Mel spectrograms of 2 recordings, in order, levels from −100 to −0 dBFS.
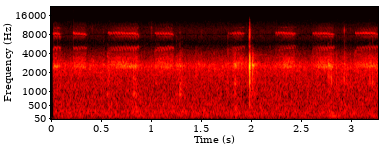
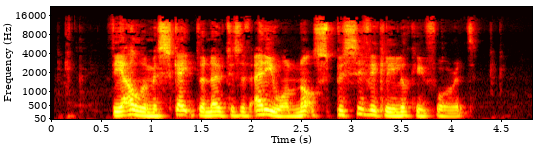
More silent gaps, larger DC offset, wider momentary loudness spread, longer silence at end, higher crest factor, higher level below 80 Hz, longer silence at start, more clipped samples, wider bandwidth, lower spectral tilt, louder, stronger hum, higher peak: neither; neither; about the same, 13 LU vs 11 LU; second, 0 s vs 0.6 s; first, 34 dB vs 16 dB; second, -84 dBFS vs -58 dBFS; second, 0 s vs 0.6 s; neither; first, over 20 kHz vs 16 kHz; second, -0.5 dB/octave vs -4.5 dB/octave; second, -43 LUFS vs -19 LUFS; neither; second, -12 dBFS vs -4 dBFS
